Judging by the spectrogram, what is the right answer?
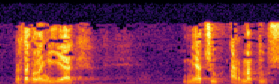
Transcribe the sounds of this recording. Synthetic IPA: be̞ɾt̪ako̞laŋɡiʎe̞ak | me̞at͡ʃua̰ɾmat̪us

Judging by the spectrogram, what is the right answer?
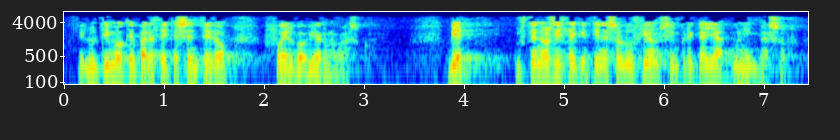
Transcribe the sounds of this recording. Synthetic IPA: e̞lult̪imo̞ke̞paɾe̞θeke̞se̞nt̪e̞ɾo̞fwe̞ːlɣo̞β̞jeɾno̞βa̰sko̥ | bje̞nust̪e̞no̞zðiθe̞ke̞t̪je̞ne̞so̞luθjo̞nsje̞mpɾe̞keaʝaunimbe̞ɾso̞̰ɾ

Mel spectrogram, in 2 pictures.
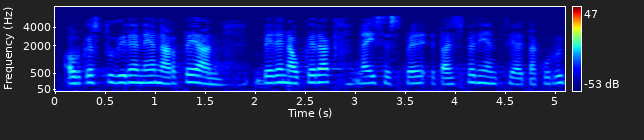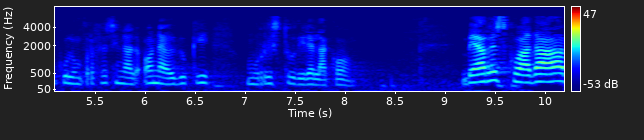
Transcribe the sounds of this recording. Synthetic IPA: a̰wɾke̞st̪uðiɾe̞nenaɾt̪e̞ambe̞ɾe̞nawke̞ɾaknajset̪aespe̞ɾie̞nt͡siae̞t̪akurikulumpɾo̞fe̞sio̞nalo̞naeðuki | murist̪uðiɾe̞lako̞ | be̞are̞sko̞aða

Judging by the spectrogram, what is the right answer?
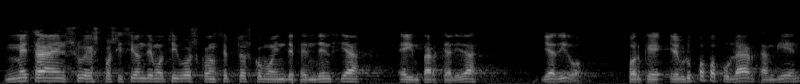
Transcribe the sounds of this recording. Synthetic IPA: me̞t̪aensue̞kspo̞siθjo̞nd̪e̞mo̞t̪iβ̞o̞sko̞nθe̞p̚t̪o̞sko̞moind̪e̞pe̞nd̪ẽ̞nθjae̞impaɾθjalið̞að | ɟ͡ʝað̞iɣ̞o̞ | po̞ɾke̞ʔːlɣ̞ɾupo̞po̞pulaɾt̪ambje̞n

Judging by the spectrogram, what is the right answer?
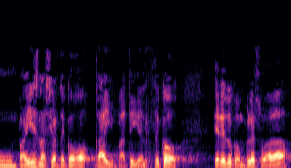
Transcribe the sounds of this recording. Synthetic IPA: mpaiznasioɾt̪e̞ko̞ɣoɣajβat̪ielt͡se̞ko̞ | e̞ɾe̞ðuko̞mple̞suaða

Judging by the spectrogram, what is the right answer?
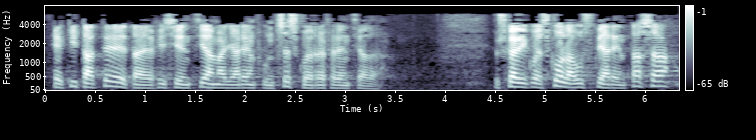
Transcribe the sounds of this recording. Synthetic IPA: e̞kit̪at̪e̞ːt̪ae̞fisie̞nt͡siamaʎaɾe̞ɱfunt͡se̞sko̞e̞re̞fe̞ɾe̞nt͡siað̞a̰ | e̞wskaðiko̞e̞sko̞laust̪e̞aɾe̞nt̪asa

